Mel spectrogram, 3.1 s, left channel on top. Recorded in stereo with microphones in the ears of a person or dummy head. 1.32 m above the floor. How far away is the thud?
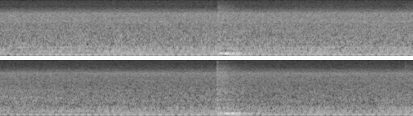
About 2.0 m.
